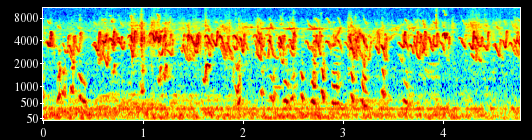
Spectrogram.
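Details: Francolin chicks on a farm while their mother calls them, producing a busy stream of rapid high-pitched peeps from several birds, plus sparse lower chirps over a faint background hum.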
